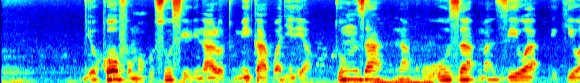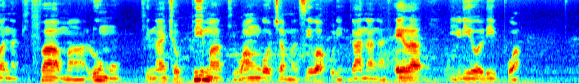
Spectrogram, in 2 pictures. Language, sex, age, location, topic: Swahili, male, 25-35, Dar es Salaam, finance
